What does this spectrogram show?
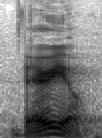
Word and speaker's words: Barriault: Before that, you had Azaitar versus, how do you pronounce his name? Barriault? Barriault. I was close. Barriault.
